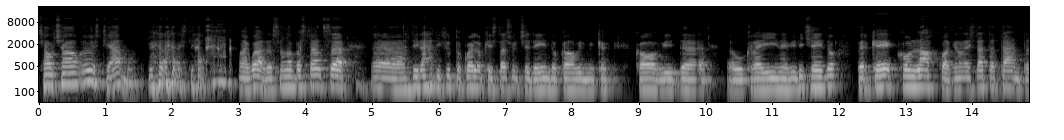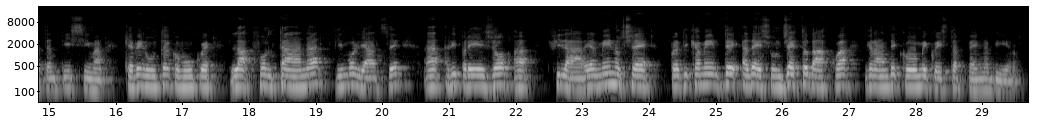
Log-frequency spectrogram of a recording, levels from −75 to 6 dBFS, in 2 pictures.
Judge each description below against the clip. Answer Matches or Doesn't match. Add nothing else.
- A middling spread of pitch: Matches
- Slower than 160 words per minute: Matches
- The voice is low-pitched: Matches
